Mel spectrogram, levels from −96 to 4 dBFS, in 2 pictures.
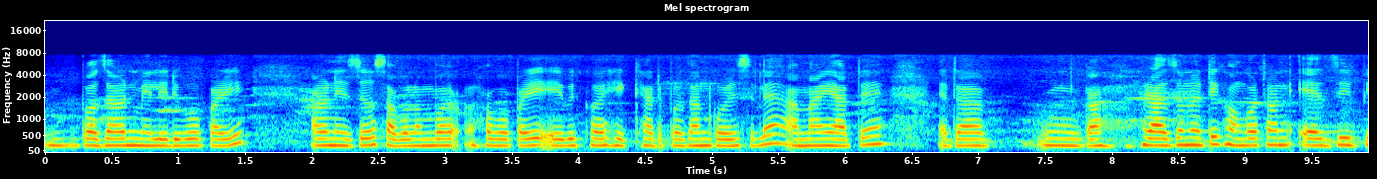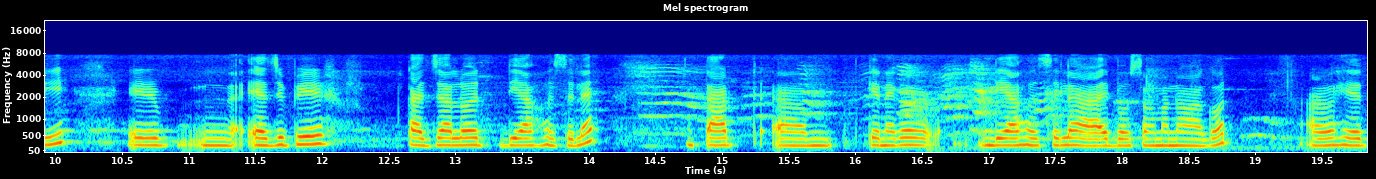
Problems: constant background noise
